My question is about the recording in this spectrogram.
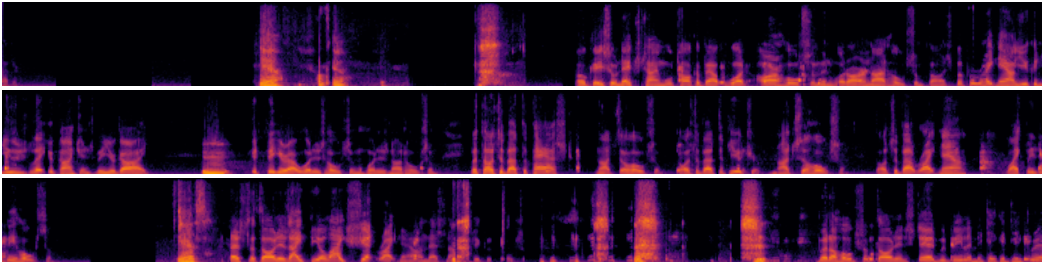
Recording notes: Skype calls on this channel. Recorded calls.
